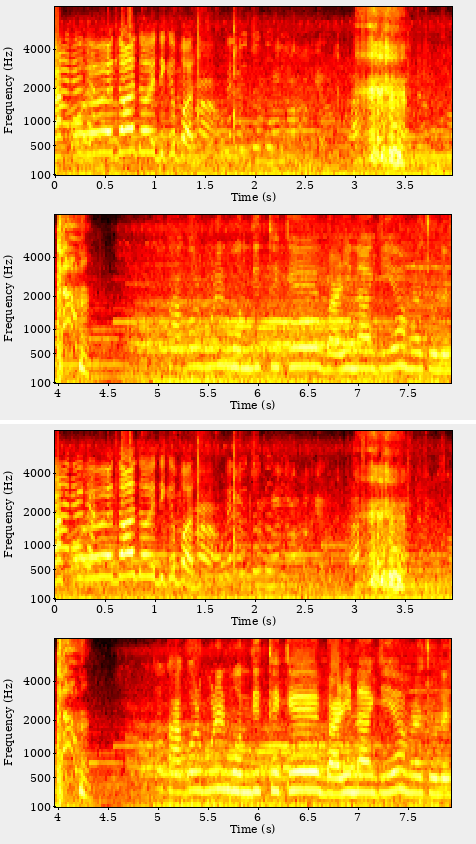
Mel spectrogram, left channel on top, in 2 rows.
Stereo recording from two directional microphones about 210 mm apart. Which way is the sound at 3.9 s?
15° right (ahead or behind).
